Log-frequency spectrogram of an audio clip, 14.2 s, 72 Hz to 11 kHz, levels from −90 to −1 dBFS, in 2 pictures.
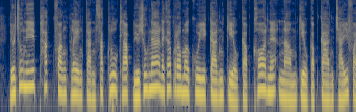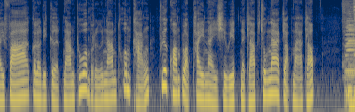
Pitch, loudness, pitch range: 145 Hz, -21 LUFS, 125-170 Hz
